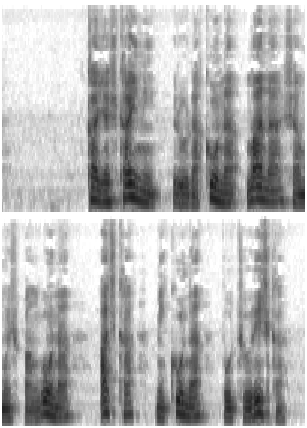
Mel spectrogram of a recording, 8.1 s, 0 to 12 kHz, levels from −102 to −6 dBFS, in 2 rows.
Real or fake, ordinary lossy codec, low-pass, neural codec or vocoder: fake; MP3, 96 kbps; 10.8 kHz; vocoder, 44.1 kHz, 128 mel bands every 256 samples, BigVGAN v2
